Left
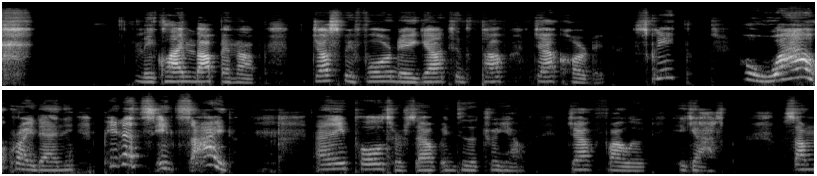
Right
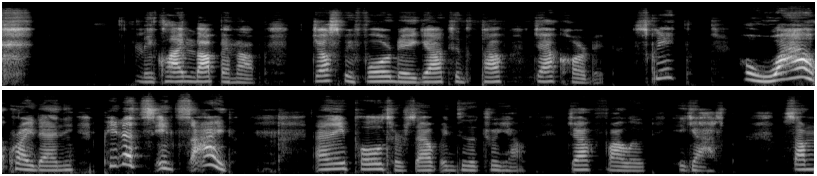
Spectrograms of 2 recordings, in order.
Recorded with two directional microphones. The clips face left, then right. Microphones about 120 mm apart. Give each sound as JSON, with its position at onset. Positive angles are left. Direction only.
{"t": 0.0, "sound": "a sound", "side_deg": -20}
{"t": 1.1, "sound": "a woman's voice", "side_deg": 5}
{"t": 2.0, "sound": "a woman's voice", "side_deg": -20}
